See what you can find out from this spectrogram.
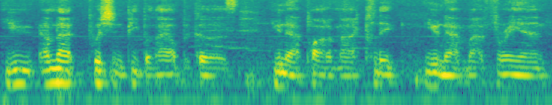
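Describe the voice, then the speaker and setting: Earnest middle-aged man, low mellow voice. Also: steady tone, normal speed, poor audio. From North Carolina. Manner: earnest, repeats phrases, many fillers. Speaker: sheriff candidate. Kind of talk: casual interview answers.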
